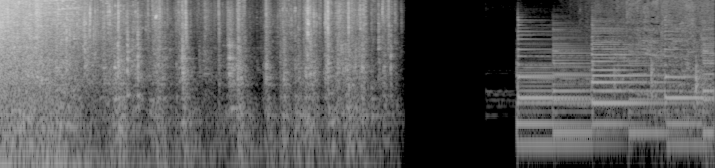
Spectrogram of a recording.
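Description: A loud car crash as a speeding car, out of control despite swerving, hits: a heavy crunching impact with glass shattering and scattered debris for about five seconds, cut off by silence, then a sustained ringing musical chord fades in. No one speaks.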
